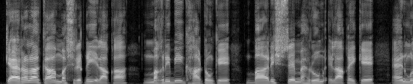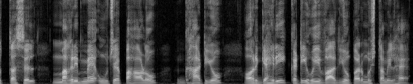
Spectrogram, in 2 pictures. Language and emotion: Urdu, neutral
